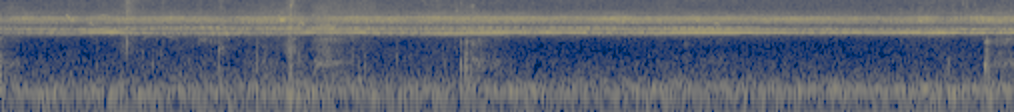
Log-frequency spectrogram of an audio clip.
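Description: Steady, high-pitched insect chorus, a continuous shrill trill, with a few faint scattered knocks and rustles underneath.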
